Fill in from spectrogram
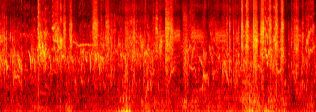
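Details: A flock of budgerigars in the morning, talking among themselves in dense, continuous high chirping and warbled squawks, with a couple of low thumps.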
